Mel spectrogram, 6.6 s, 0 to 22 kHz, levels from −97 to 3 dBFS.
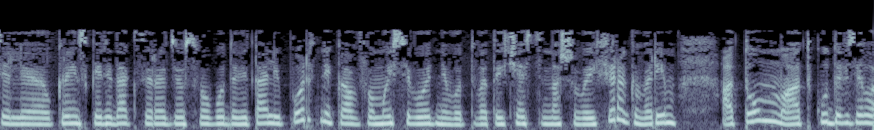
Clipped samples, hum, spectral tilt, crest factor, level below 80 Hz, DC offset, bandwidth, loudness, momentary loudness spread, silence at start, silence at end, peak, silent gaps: under 0.1%; none; -4.5 dB/octave; 12 dB; -50 dBFS; under 0.1%; 8.8 kHz; -18 LUFS; 3 LU; 0 s; 0 s; -6 dBFS; none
